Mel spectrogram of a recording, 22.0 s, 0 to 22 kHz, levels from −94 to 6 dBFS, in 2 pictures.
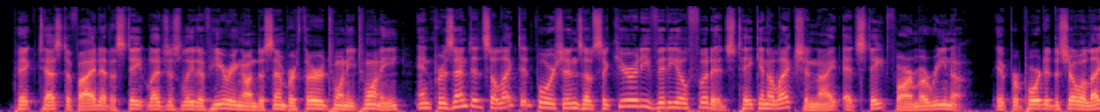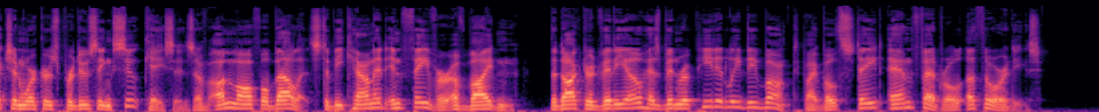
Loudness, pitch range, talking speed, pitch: -19 LUFS, 120-155 Hz, 155 wpm, 140 Hz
